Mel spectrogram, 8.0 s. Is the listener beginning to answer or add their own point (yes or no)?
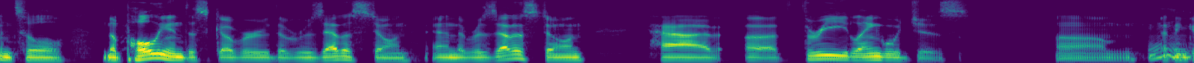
no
